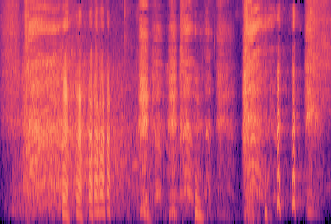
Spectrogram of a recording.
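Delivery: long high-pitched laughing fit; real delighted laughter. Real, not acted. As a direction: crack up at the answer. Titanic answer amuses him.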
